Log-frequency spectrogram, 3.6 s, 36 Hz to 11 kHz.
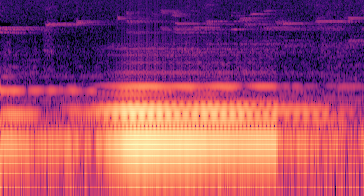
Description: Dial tone (North America), 350 + 440 Hz.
